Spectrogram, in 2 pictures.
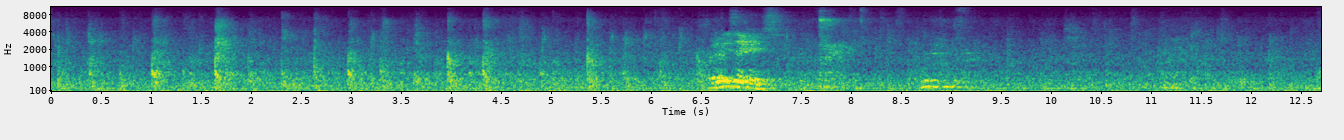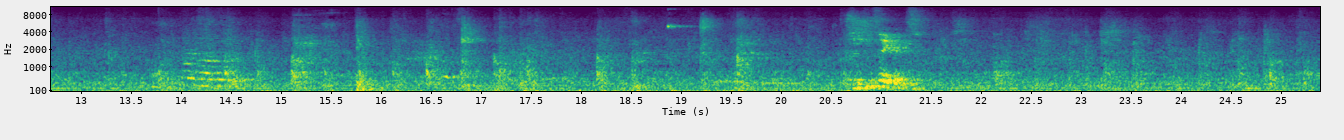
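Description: Feet thud and shuffle on a hard floor during exercises.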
